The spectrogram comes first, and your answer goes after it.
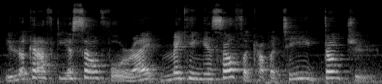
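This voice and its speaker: A woman voicing a greedy, bossy, enormous old grandmother who shouts and scolds in a storybook reading. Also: high-pitched, animated, normal speed, vocal fry, slight background noise, pitched above the performer's own voice, heavily acted. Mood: bossy shouting. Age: older. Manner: shouting, scolding, self-pitying.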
